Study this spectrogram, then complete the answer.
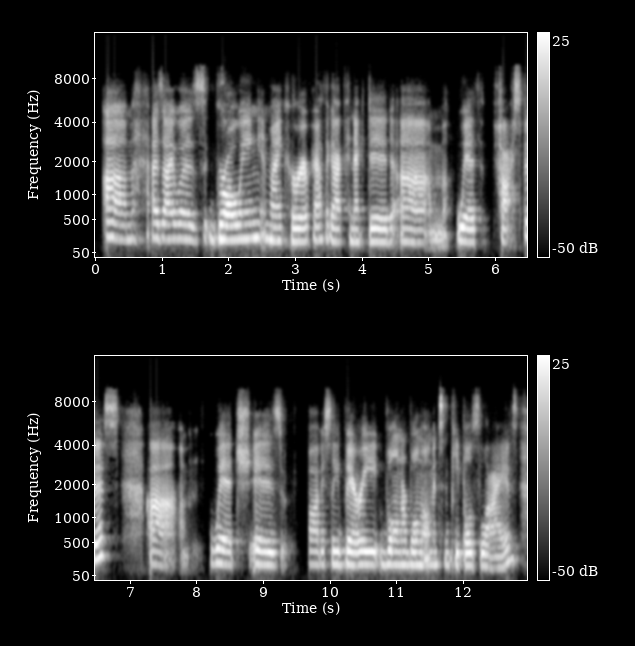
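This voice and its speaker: Speaking in a South Dakota accent, a woman of medium pitch talks at a very slow pace with fairly even intonation. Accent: South Dakota accent, mistaken for Canadian. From South Dakota, Sioux Falls. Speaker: senior home care director. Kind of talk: podcast interview.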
